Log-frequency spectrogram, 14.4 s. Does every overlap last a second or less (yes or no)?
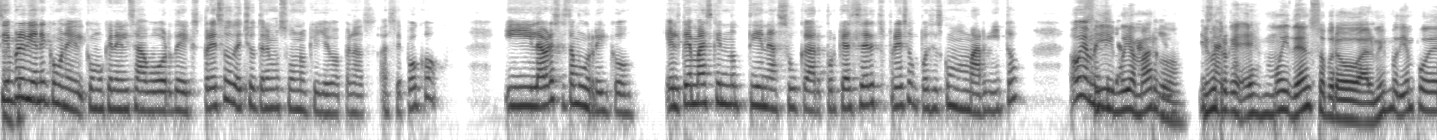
no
